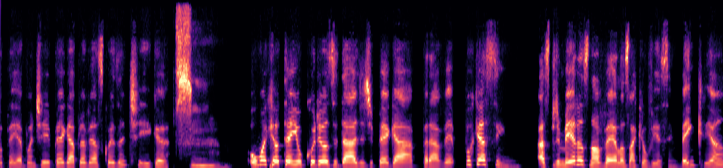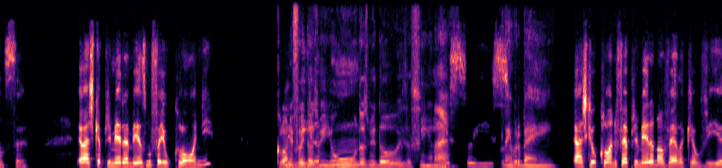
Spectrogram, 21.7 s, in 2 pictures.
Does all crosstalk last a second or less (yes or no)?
no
